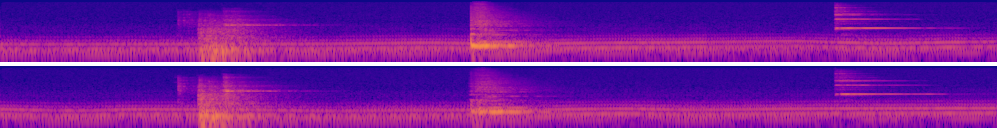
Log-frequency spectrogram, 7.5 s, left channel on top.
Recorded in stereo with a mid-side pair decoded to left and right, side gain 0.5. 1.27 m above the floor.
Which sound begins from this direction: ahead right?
A door slam, at 1.3 s.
